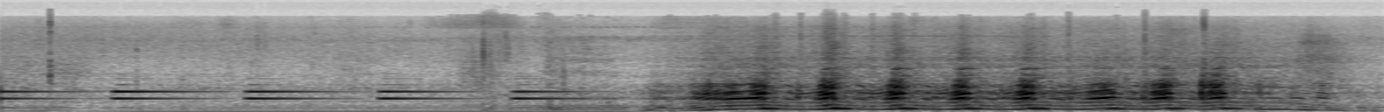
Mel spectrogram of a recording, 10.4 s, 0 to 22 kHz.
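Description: A 2022 Honda Civic engine blipped in short rising revs about once a second, then held at a higher, steady droning rev with rhythmic pulses, heard close and moderately loud.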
